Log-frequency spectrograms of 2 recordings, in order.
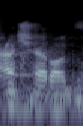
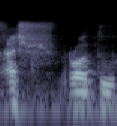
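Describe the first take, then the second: First: The sh sound is followed by a short a. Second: The sh sound has no vowel after it. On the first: The speaker calls it right. "tapi asyaratu" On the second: The speaker calls it wrong. "Jangan dibacanya asyratu"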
